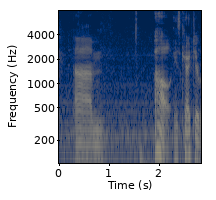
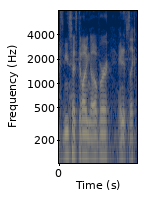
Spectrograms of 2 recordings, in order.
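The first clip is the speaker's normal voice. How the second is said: usual speaking voice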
